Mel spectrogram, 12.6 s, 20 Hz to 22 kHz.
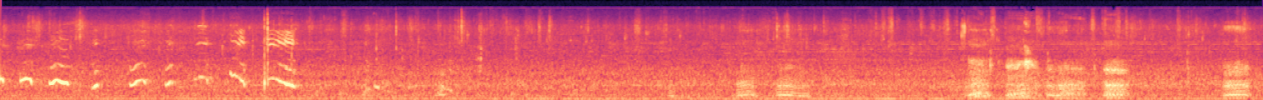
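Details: Basset Hound puppies aged six weeks at play in a garden, mother and father present, September 2009; bursts of squeaky whimpers and yelps open the recording, then a quiet stretch, then a cluster of lower, rougher yips near the end.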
